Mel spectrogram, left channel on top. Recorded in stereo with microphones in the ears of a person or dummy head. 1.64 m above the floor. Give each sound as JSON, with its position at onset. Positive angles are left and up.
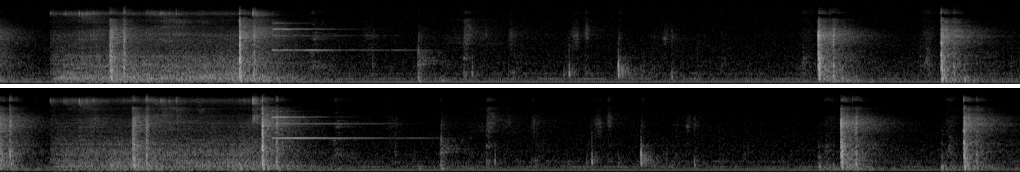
{"t": 0.5, "sound": "a crack", "side_deg": -5, "distance_m": 4.5}
{"t": 2.7, "sound": "a bell", "side_deg": -40, "distance_m": 2.5}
